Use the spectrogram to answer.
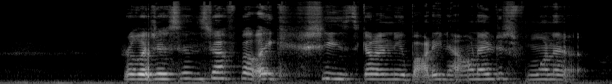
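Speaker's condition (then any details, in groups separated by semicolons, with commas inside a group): Cerebral palsy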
